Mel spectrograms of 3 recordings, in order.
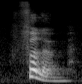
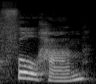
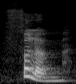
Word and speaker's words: Fulham: not know is that places ending in ham or ham are actually usually pronounced as um so it's not full ham no it's Fulham Fulham now Fulham is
